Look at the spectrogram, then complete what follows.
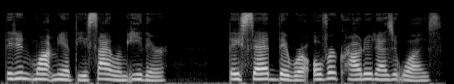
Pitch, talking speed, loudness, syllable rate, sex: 220 Hz, 225 wpm, -17 LUFS, 6.2 syllables/s, female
